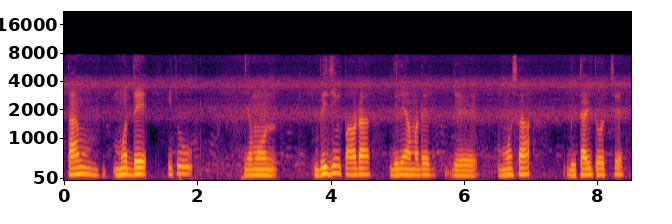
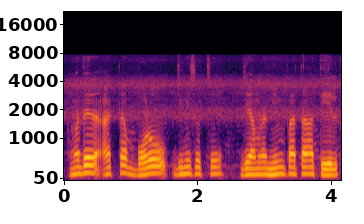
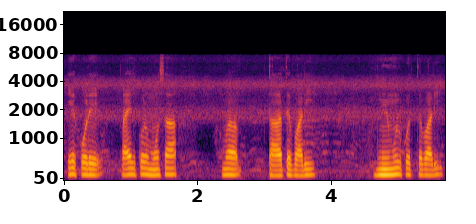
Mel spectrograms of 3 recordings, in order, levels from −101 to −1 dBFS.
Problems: constant background noise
